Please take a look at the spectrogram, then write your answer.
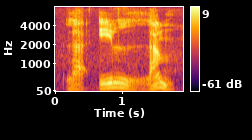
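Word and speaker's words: لئن لم: Ketika dibaca, nun sukunnya ini dileburkan ya, jangan dianggap ya, dihilangkan, sehingga la illam, begitu ya, la illam ya, nunnya hilangkan, nun sukunnya.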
